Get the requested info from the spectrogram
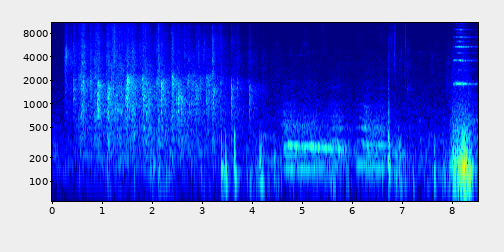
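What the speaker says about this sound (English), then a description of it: "let's give another round of applause to our chairman" An audience at a university alumni association anniversary celebration applauds after a speech, with dense clapping for several seconds that thins out, under some talk and crowd noise.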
